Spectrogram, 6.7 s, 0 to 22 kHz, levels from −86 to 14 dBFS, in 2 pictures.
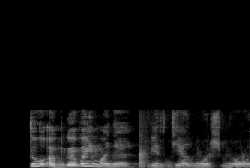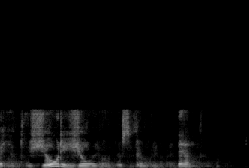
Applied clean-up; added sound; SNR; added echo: neural mask model DeepFilterNet 3.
